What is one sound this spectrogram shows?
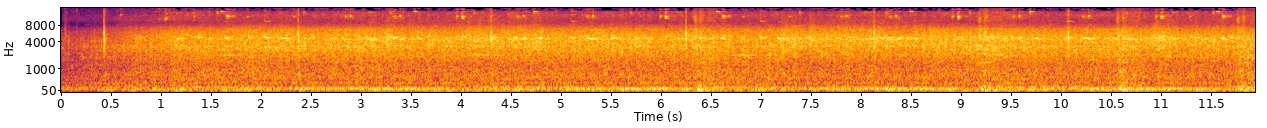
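A heavy engine rumbles steadily.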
